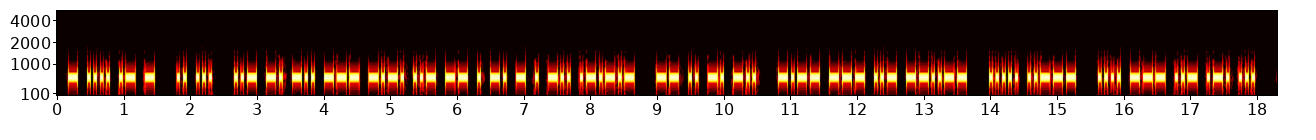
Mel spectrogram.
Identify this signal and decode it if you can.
Morse code, heard as a keyed tone, about 25 wpm, 600 Hz. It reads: THAT IS UNDOCUMENTED. MIND YOU, 52 HOURS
